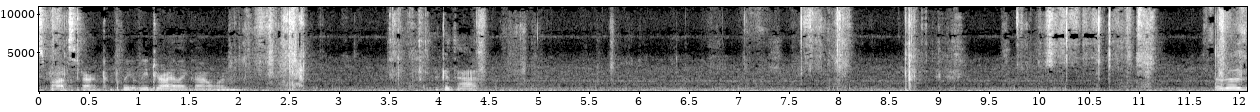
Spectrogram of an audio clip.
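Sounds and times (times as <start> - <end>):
air conditioner humming: 0.0 - 12.0
stiff paper rustling: 6.8 - 12.0.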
